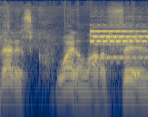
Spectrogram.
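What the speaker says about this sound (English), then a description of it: "That's my phone." A phone rings with a steady electronic tone partway through, sounding under a man's speech in a drink-review setting.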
